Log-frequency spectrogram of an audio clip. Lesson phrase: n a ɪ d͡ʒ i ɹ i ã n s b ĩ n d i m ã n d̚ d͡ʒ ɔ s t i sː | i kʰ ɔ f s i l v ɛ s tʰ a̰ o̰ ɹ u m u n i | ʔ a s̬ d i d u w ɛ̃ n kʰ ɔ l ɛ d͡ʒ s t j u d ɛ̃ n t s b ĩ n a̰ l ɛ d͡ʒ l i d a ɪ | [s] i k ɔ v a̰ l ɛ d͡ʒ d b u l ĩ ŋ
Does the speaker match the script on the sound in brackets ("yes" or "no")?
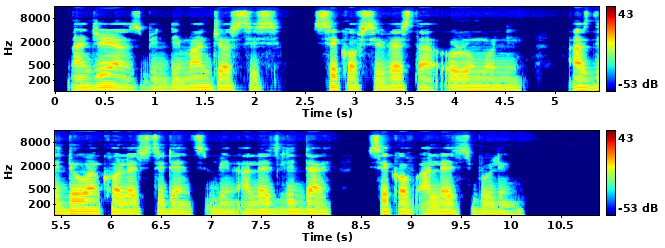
yes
